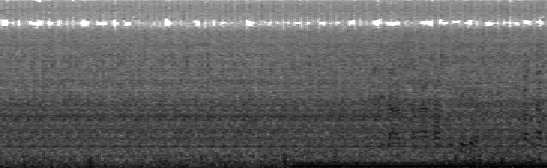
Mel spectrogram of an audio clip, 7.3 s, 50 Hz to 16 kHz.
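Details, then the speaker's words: 2010 Isuzu Panther LS turbo diesel revved from idle: usual crisp diesel clatter climbing smoothly to a steady higher rev with no odd knocks. Vibration is stable with no stumbling, no oil leaks and no smoke. Engine is healthy. "Dari suaranya renyahnya khas penter ya. Dari getarannya ini stabil, tidak pincang."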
